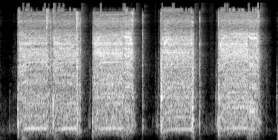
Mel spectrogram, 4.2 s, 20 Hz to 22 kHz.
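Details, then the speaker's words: Makita BHP452 cordless drill from 2011, repaired with new motor, armature, brush holder and brushes: four short bursts of steady high whine with no clicking or rattle; the slight whine comes from the switch; motor sounds healthy. "Now, see what she sounds like. Much better. The sounds, you can still hear that high pitched whine, but that's the switch."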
